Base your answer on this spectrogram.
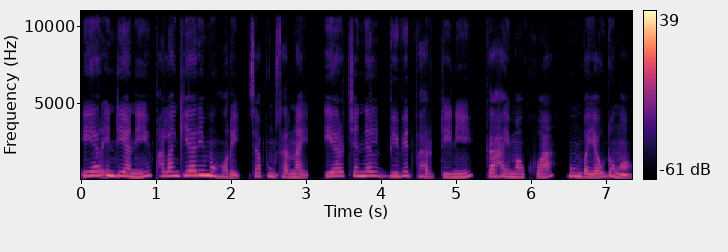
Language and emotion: Bodo, neutral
